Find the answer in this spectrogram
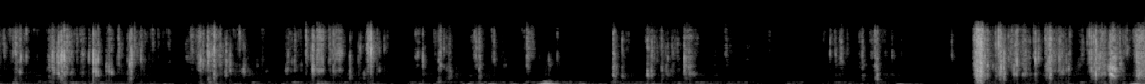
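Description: Foil wrapper of a football trading-card pack crinkling and tearing as hands pull it open, in irregular crackles with a short pause about six seconds in and a louder burst near the end.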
